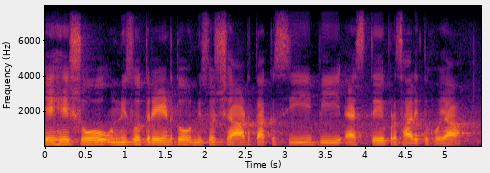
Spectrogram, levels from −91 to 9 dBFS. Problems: none marked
